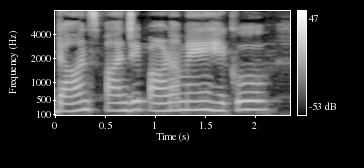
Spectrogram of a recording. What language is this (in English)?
Sindhi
